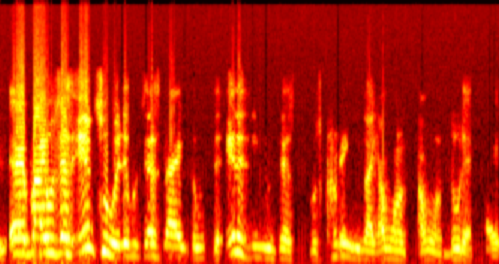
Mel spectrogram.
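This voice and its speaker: A raised, projected voice moves at a fairly quick pace with very wide pitch swings and hardly any pauses, in a dry, close sound with no echo. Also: man, high pitch for a man. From Chicago South Side. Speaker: hip hop artist. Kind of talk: casual interview.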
